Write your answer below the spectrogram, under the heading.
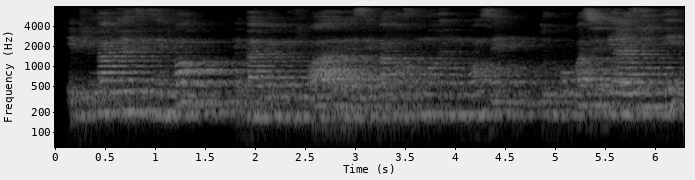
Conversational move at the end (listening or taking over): listening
